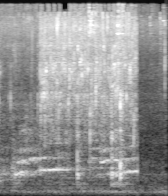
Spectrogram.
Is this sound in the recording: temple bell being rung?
no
